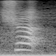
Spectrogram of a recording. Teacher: is a fricative voiceless pharyngeal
